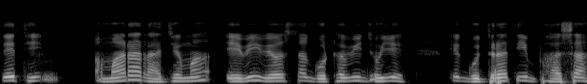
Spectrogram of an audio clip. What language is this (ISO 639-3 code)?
guj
